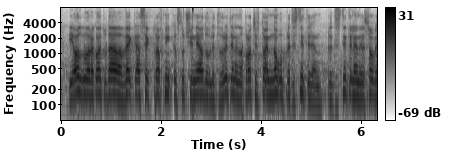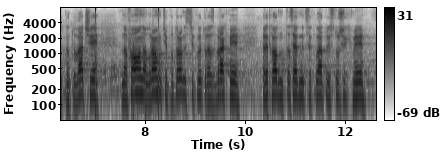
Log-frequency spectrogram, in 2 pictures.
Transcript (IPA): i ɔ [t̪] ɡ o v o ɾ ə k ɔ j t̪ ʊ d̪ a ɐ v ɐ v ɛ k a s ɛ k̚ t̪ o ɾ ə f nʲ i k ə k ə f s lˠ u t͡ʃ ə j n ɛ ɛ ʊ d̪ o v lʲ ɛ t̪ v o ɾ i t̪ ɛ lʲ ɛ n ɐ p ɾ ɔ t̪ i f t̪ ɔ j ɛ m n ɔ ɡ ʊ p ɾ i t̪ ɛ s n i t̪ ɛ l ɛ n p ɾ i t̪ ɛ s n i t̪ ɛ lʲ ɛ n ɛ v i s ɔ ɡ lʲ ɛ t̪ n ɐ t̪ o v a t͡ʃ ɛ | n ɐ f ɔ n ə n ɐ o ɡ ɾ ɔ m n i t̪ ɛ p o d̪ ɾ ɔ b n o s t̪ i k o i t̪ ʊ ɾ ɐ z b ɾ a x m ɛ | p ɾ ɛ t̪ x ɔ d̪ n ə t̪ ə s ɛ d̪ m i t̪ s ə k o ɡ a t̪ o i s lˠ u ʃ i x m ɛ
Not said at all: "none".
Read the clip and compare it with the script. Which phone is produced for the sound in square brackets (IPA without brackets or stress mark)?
d̪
